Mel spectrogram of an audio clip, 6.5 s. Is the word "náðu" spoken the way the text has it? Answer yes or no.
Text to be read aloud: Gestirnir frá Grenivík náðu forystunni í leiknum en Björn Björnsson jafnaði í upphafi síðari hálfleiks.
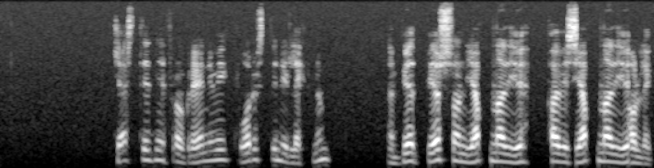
no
